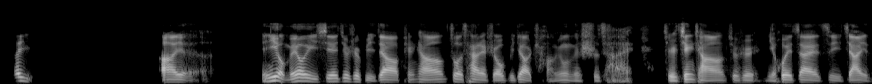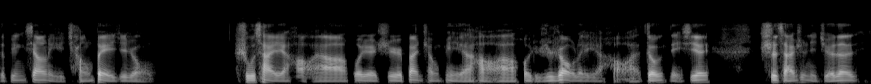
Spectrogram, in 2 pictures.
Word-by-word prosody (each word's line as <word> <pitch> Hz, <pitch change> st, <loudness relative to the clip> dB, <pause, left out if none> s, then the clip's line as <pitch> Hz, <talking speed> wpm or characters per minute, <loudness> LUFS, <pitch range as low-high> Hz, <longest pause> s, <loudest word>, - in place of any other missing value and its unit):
诶。 170 Hz, -4 st, +1 dB, 1.3 s
啊， 115 Hz, +1 st, +7 dB
也 115 Hz, -, -1 dB, 0.7 s
你 155 Hz, -, 0 dB
有 185 Hz, -, +7 dB
没 -, -, +1 dB
有 160 Hz, 0 st, +6 dB
一 130 Hz, -4 st, -2 dB
些， 140 Hz, +3 st, +2 dB
就 150 Hz, 0 st, -3 dB
是 135 Hz, -1 st, -1 dB
比 95 Hz, -6 st, -8 dB
较 110 Hz, -2 st, +6 dB
平 110 Hz, +1 st, -11 dB
常 115 Hz, +1 st, +2 dB
做 120 Hz, -, 0 dB
菜 110 Hz, -, +2 dB
的 100 Hz, -, 0 dB
时 -, -, -4 dB
候 95 Hz, -, +2 dB
比 100 Hz, 0 st, -11 dB
较 -, -, +2 dB
常 80 Hz, +4 st, -12 dB
用 100 Hz, -1 st, -5 dB
的 85 Hz, -, -8 dB
食 -, -, -4 dB
材， -, -, -7 dB, 0.3 s
就 -, -, -1 dB
是 85 Hz, -, +3 dB
经 120 Hz, 0 st, +6 dB
常， 95 Hz, -2 st, +3 dB
就 100 Hz, -, -7 dB
是 100 Hz, -1 st, -5 dB
你 85 Hz, -, -5 dB
会 110 Hz, +3 st, +2 dB
在 105 Hz, -3 st, +3 dB
自 100 Hz, -, -11 dB
己 95 Hz, -, -5 dB
家 -, -, +4 dB
里 -, -, -4 dB
的 -, -, -11 dB
冰 100 Hz, 0 st, -10 dB
箱 100 Hz, -1 st, +1 dB
里 75 Hz, -4 st, -11 dB
常 80 Hz, +4 st, -7 dB
备 85 Hz, -, +4 dB
这 85 Hz, +1 st, -7 dB
种， 80 Hz, -, -9 dB, 0.8 s
蔬 100 Hz, 0 st, +1 dB
菜 90 Hz, -1 st, +5 dB
也 85 Hz, -1 st, -1 dB
好 -, -, -5 dB
啊， 80 Hz, +1 st, 0 dB
或 95 Hz, -, -1 dB
者 90 Hz, -1 st, -1 dB
是 85 Hz, +1 st, -3 dB
半 105 Hz, -3 st, +1 dB
成 85 Hz, -1 st, -9 dB
品 90 Hz, -1 st, -8 dB
也 80 Hz, -1 st, -3 dB
好 -, -, -1 dB
啊， 80 Hz, 0 st, -1 dB
或 85 Hz, -, -3 dB
者 80 Hz, -, -12 dB
是 90 Hz, +3 st, -4 dB
肉 100 Hz, -1 st, +4 dB
类 85 Hz, -2 st, -8 dB
也 80 Hz, -, -11 dB
好 -, -, -8 dB
啊， -, -, -8 dB
都 95 Hz, +1 st, +3 dB
哪 -, -, -7 dB
些 105 Hz, +1 st, +2 dB, 0.5 s
食 105 Hz, -, +3 dB
材 90 Hz, -2 st, +4 dB
是 110 Hz, -, -9 dB
你 90 Hz, -, -10 dB
觉 80 Hz, +2 st, -3 dB
得， 95 Hz, -1 st, +2 dB
95 Hz, 270 characters per minute, -26 LUFS, 85-110 Hz, 1.3 s, 啊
